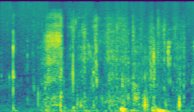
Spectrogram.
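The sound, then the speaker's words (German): Wet, irregular lip-smacking and chewing clicks while someone eats a sweet with pistachio cream in the middle, a quick series of short moist pops and smacks with soft mouth noises in between and no talking. “Endlich Schmatzen erlaubt im Podcast.”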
